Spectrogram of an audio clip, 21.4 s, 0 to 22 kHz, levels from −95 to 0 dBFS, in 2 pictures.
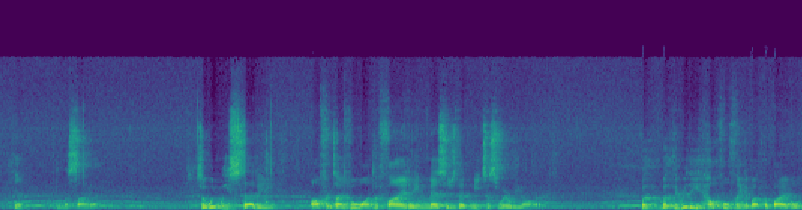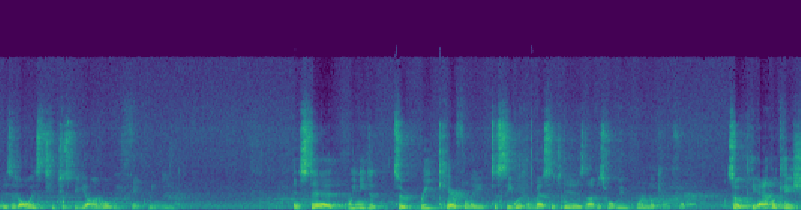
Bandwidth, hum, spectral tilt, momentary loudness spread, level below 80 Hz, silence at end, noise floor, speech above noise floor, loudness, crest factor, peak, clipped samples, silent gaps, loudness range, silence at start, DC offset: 16 kHz; none; -2 dB/octave; 19 LU; under -90 dBFS; 0 s; -49 dBFS; 24 dB; -25 LUFS; 20 dB; -6 dBFS; under 0.1%; none; 5 LU; 0 s; under 0.1%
